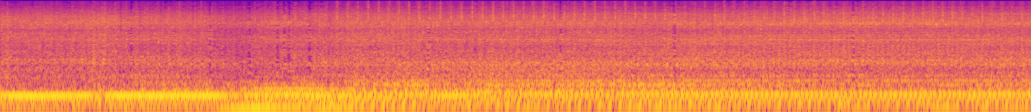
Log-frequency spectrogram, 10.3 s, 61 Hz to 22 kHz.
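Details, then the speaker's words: Tuned TVR Chimaera 400 V8, stone-cold start, microphone in engine bay: quick uneven chattering tick over the exhaust note, worst when cold; badly leaking, repeatedly blown exhaust manifold gaskets. "just listening in the engine bay with the microphone so you can hear the uh you can hear the Ticky the Ticky noise the chitty chitty chitty tap tap it's really what it is"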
